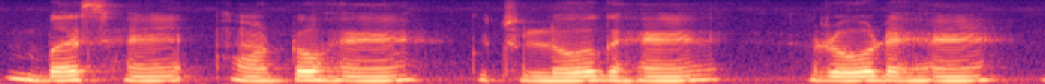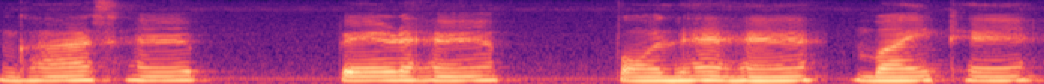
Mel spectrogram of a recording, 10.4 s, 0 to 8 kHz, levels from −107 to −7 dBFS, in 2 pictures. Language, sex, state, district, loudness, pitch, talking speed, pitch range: Chhattisgarhi, male, Chhattisgarh, Balrampur, -17 LUFS, 150 Hz, 100 wpm, 145-160 Hz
